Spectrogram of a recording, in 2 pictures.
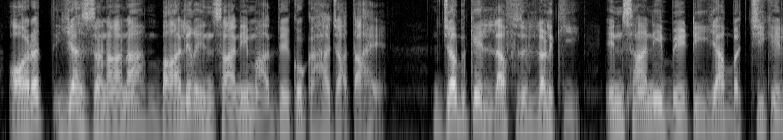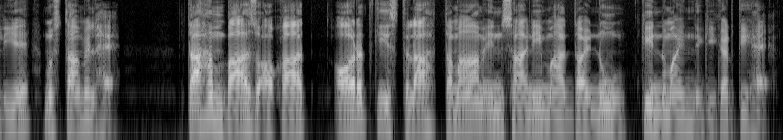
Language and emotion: Urdu, neutral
